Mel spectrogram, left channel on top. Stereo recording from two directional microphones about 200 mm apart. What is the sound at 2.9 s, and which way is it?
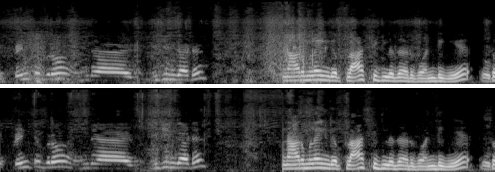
Speech, 45° right (ahead or behind).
